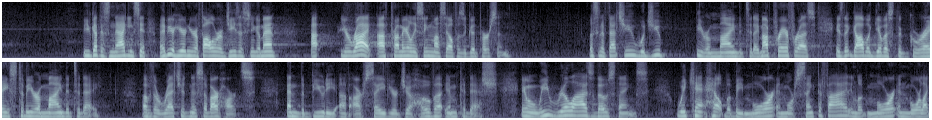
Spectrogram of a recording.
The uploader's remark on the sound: Recorded live at The Fellowship in Nashville on Sunday, July 25, 2021.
